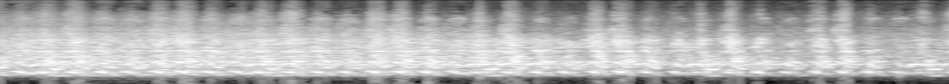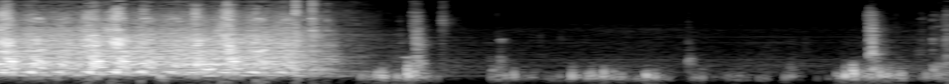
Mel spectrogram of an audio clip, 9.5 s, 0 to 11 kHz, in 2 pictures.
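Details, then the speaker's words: 1994 Chevy 1500 4x4, 350 small-block V8, automatic, revival attempt after getting fuel system running: steady cranking about two beats a second for six seconds, never fires; cranks but no start. "so i'm just gonna get the fuel system running as you can hear it now try to start it"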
